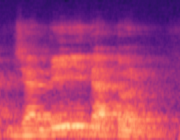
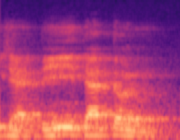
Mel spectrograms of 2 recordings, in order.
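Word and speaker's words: جديدةٌ: Jadidatun adalah atau itu adalah baru. Kata jadidatun, iya, itu sebagai predikat. Predikat itu juga dhammah. Oke, jadidatun menggunakan dhammatain. Bukan jadidatu bacanya, tapi jadidatun.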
